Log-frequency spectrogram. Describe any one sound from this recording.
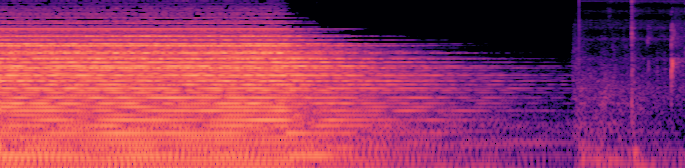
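A pipe organ plays a loud, sustained chord that rings out and fades.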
